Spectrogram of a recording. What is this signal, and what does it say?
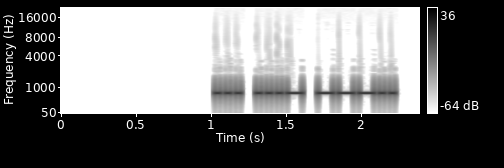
Morse code, heard as a keyed tone, about 34 wpm, 700 Hz. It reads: SV8
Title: Callsign Prefixes for Top 50 DXCC - 35wpm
